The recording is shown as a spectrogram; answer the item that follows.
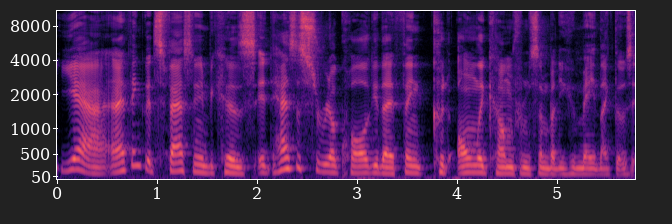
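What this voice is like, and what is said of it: Usual voice. Nothing is said of it.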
